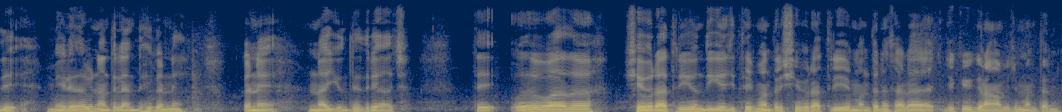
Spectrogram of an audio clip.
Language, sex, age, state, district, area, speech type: Dogri, male, 30-45, Jammu and Kashmir, Jammu, rural, spontaneous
